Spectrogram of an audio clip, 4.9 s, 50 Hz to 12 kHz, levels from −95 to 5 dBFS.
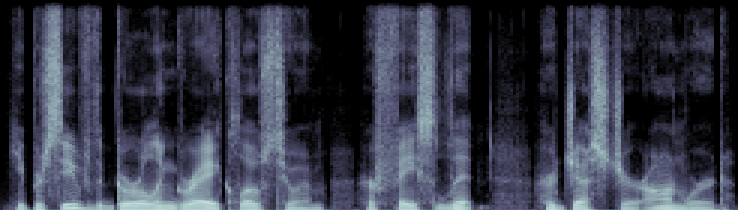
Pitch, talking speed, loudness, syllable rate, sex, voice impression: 130 Hz, 185 wpm, -18 LUFS, 5.1 syllables/s, male, masculine, slightly feminine, gender-neutral, slightly young, slightly adult-like, slightly thick, slightly tensed, powerful, slightly dark, hard, slightly muffled, fluent, slightly cool, intellectual, refreshing, very sincere, very calm, slightly mature, slightly friendly, slightly reassuring, very unique, slightly elegant, slightly sweet, kind, sharp, slightly modest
